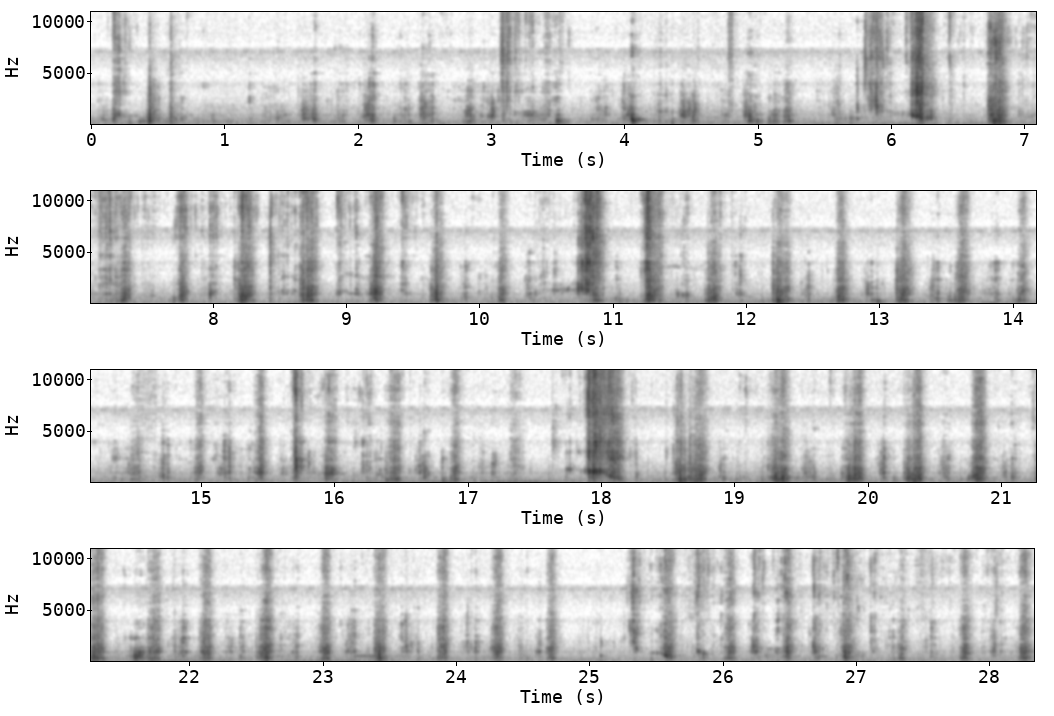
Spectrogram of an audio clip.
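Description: Close-up chewing and crunching of a mouthful of blood clams in chili sambal with petai beans and rice: many sharp, wet mouth clicks and crunches, a few every second, with louder crunches about six seconds in and again near eighteen seconds.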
